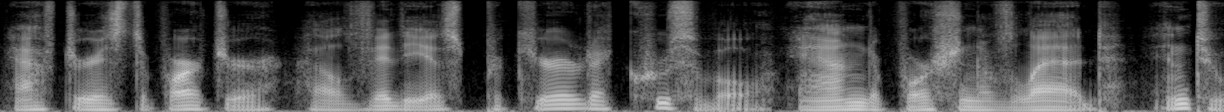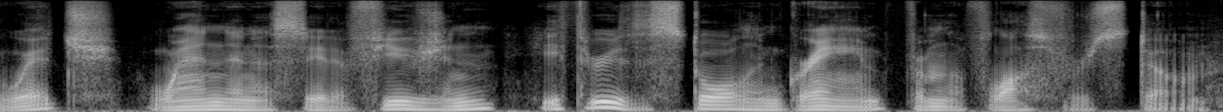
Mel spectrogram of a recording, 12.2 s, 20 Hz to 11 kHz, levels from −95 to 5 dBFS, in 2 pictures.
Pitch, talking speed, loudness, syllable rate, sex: 100 Hz, 140 wpm, -22 LUFS, 4.2 syllables/s, male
